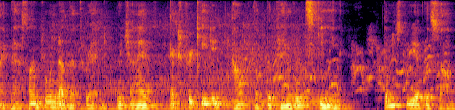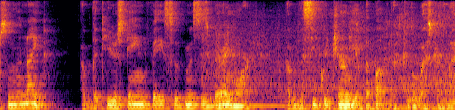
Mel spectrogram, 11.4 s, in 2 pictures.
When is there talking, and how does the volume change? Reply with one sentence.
The talking can be heard from 0.0 to 11.3 s, at a steady volume.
